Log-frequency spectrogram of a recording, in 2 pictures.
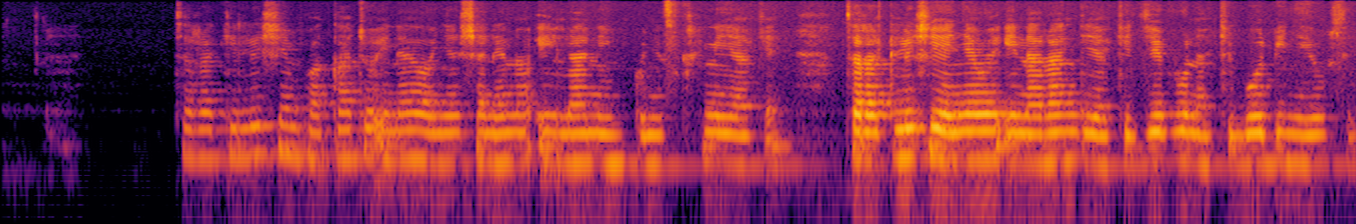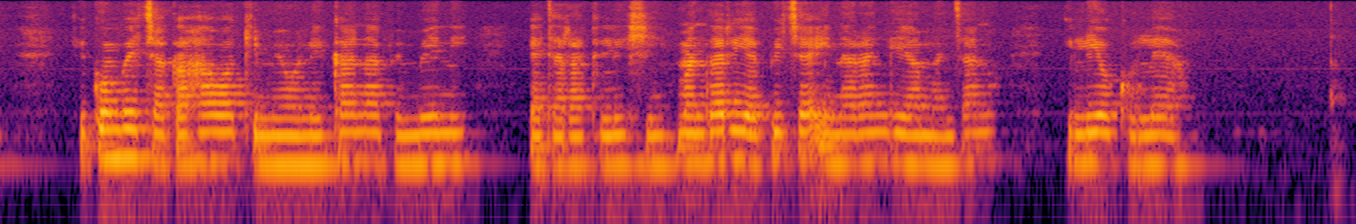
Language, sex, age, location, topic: Swahili, female, 25-35, Nairobi, education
